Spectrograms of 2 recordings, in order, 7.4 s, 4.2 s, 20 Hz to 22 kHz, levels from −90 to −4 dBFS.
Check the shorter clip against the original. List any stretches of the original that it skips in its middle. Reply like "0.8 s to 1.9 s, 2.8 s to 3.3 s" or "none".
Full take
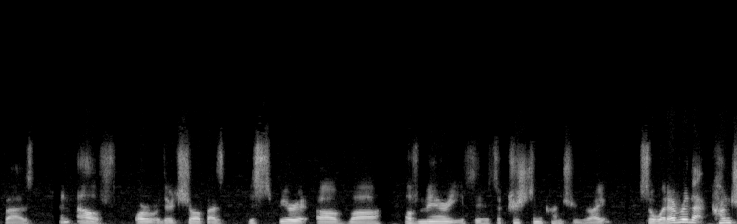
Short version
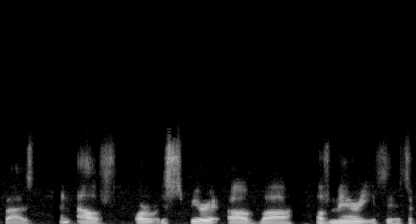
1.7 s to 2.6 s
